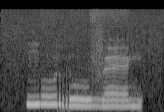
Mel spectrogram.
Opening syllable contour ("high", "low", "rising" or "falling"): high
